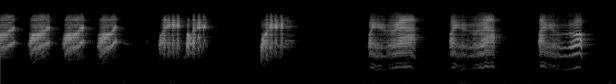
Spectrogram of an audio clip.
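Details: Long-tailed shrike (codet/pentet) master recording for songbird training, 'ala anak rimba': loud harsh buzzy rasps in a fast run, pauses, then longer scratchy churring notes with a lower rattling undertone.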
